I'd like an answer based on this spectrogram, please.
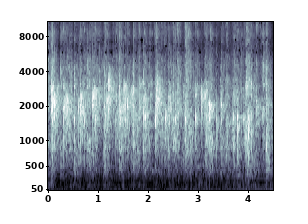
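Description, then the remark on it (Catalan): An audience claps steadily in thanks for several seconds, a dense, crackling wash of many hands at a fairly loud, even level with no voices heard. “Fem un aplaudiment i donem les gràcies.”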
